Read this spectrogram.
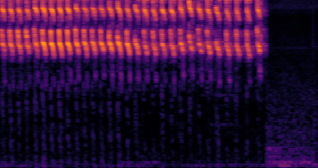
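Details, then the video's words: Rapid 'roll speed' trill of a Common iora, fast repeated high notes about eight per second, ending abruptly and followed by a brief low rustling noise. "Suara Cililin Gacor Roll speed"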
